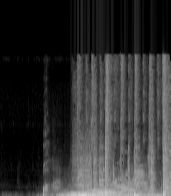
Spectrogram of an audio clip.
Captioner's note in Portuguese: sussurrando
